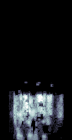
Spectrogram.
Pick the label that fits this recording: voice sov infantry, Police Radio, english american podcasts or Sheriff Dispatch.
Sheriff Dispatch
